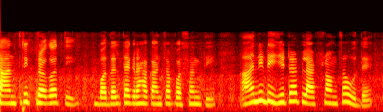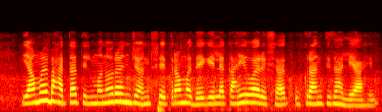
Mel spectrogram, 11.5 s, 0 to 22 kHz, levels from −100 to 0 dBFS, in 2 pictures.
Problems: none marked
